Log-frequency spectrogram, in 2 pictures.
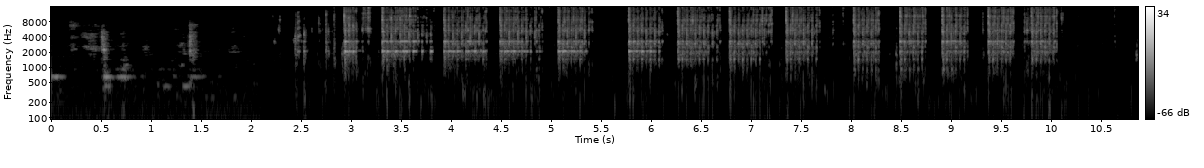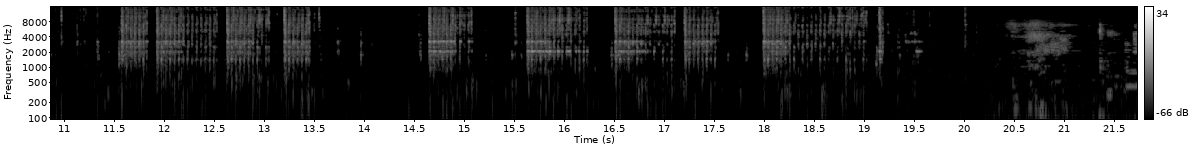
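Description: A sewing machine stitches a glow-in-the-dark ghost backpack in a quiet room, running in rapid mechanical bursts of clicking needle strokes with short pauses between seams.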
